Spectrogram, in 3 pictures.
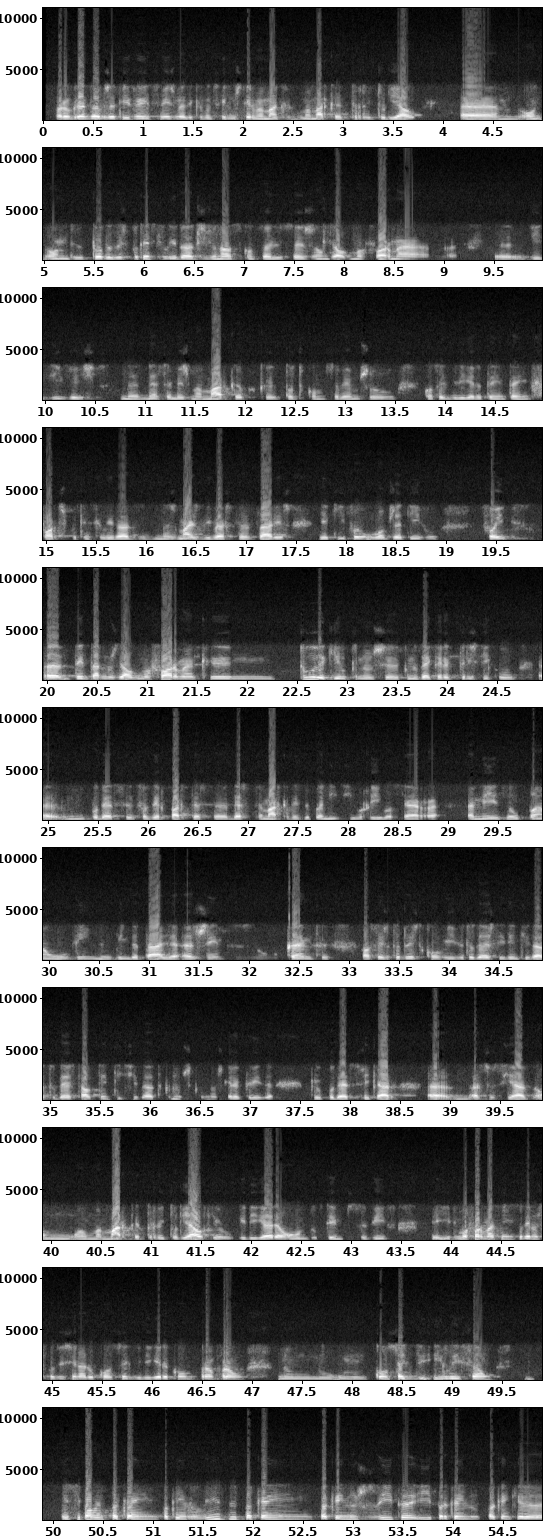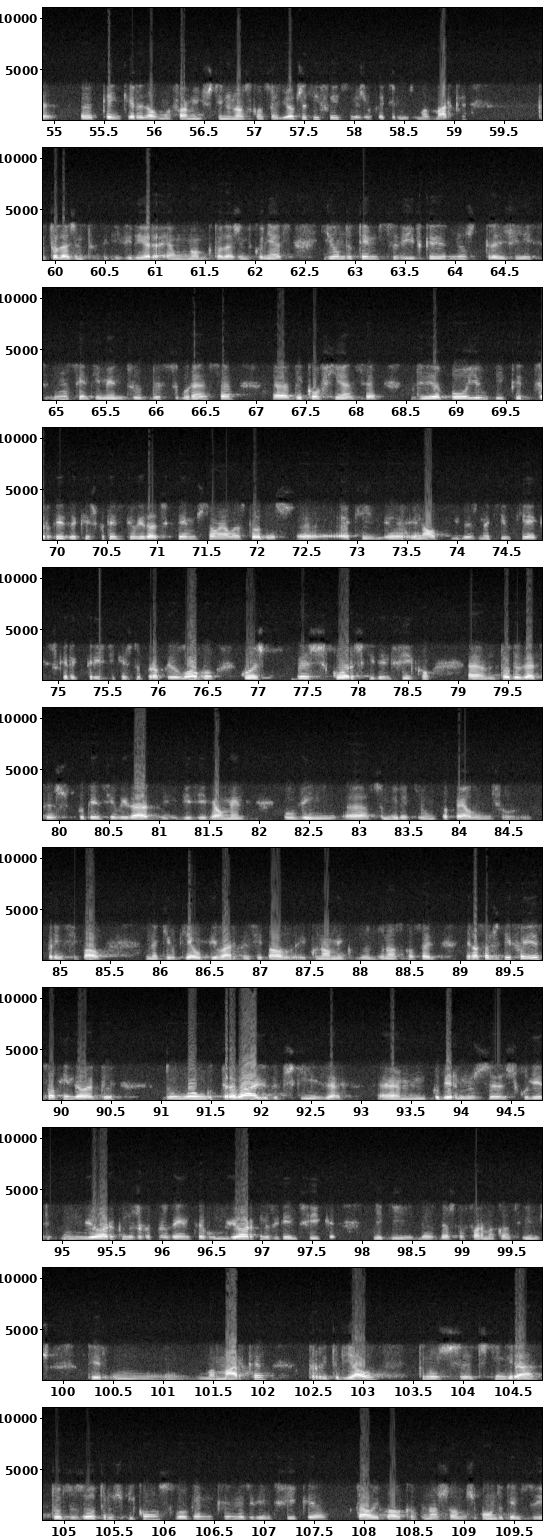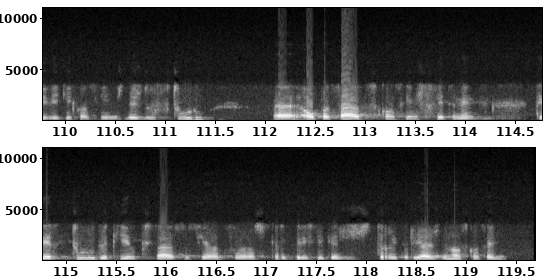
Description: As explicações foram deixadas por Rui Raposo, presidente da Câmara de Vidigueira, que fala num espaço “polivalente”, para “acolher” os visitantes do concelho.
